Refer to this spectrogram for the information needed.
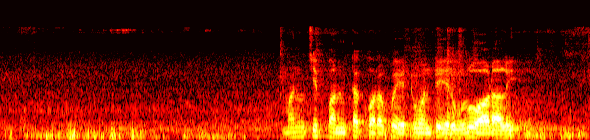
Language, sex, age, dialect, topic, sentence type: Telugu, male, 41-45, Telangana, agriculture, question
